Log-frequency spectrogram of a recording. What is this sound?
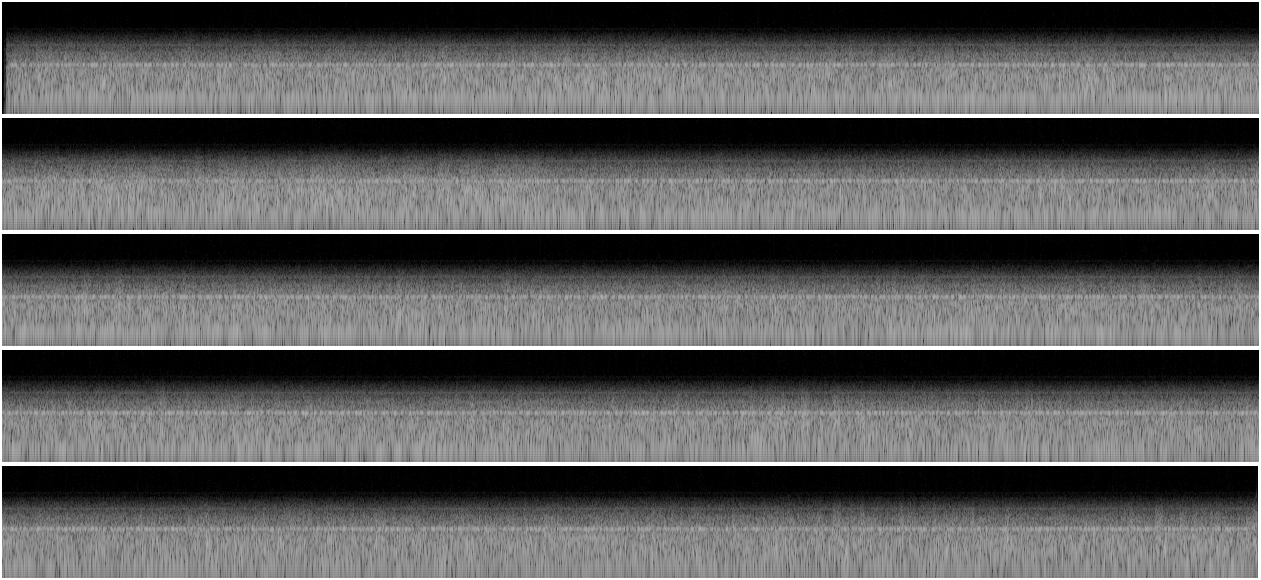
Various recordings of different data transmissions over shortwave or HF radio frequencies.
